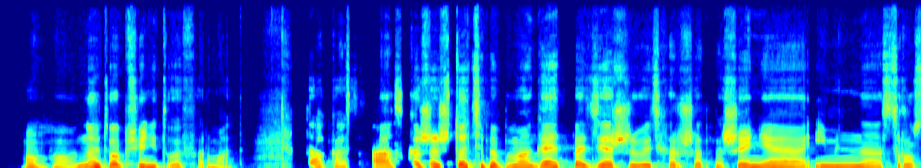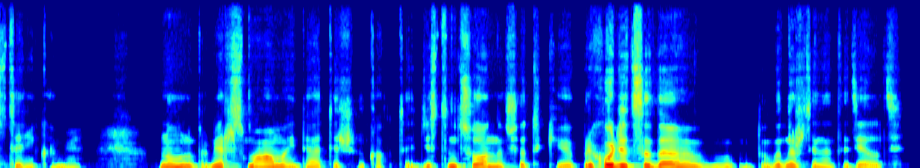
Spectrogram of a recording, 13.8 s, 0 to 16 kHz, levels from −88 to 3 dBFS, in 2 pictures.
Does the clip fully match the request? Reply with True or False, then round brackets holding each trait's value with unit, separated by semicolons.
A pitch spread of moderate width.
True (3.9 semitones)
